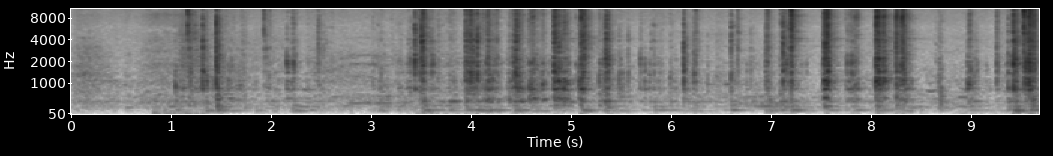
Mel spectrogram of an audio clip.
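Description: Intel stock CPU cooler pressed down onto the motherboard by hand. Its plastic push-pins and fan housing make a run of clicks and rattles, busiest in the middle and near the end, over a faint low hum.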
